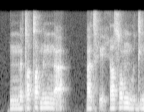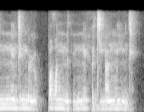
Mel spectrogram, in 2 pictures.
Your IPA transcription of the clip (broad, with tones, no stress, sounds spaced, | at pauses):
nː ʌ˩ d u˥ tˤ i˦ b ə̃˥ nː a̰˦ | a˨ d h ḛ˩ h i˦ zˤ u˥ ŋ͡m u˩ d i˦ nː ẽ˦ d e˦ ŋ ø˨ ɳ ṵ˩ pː ə˥ ðˤ ə˥ nː ʌ˨ tʲ nː ẽ˥ h ə˨ dʲ e˥ j ã˥ ŋ ũ˥ j ĩ˨ d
